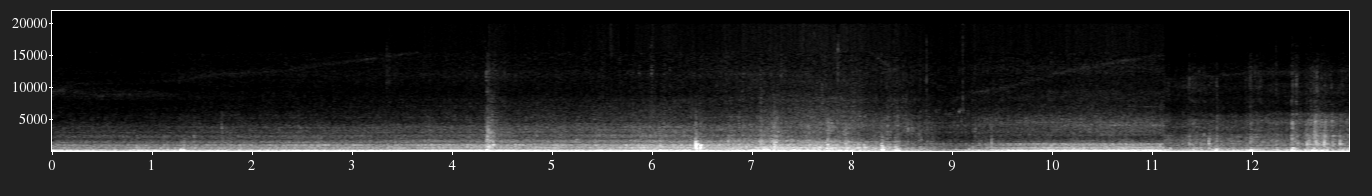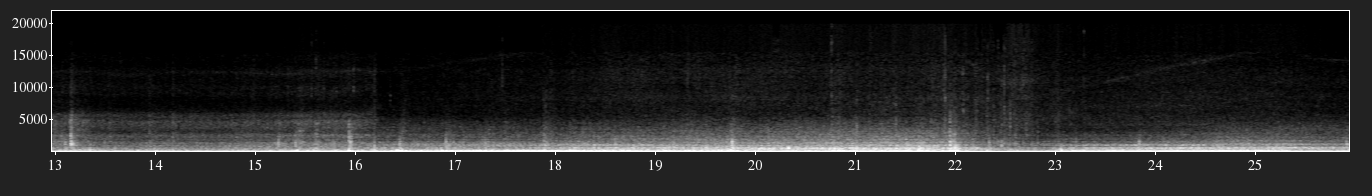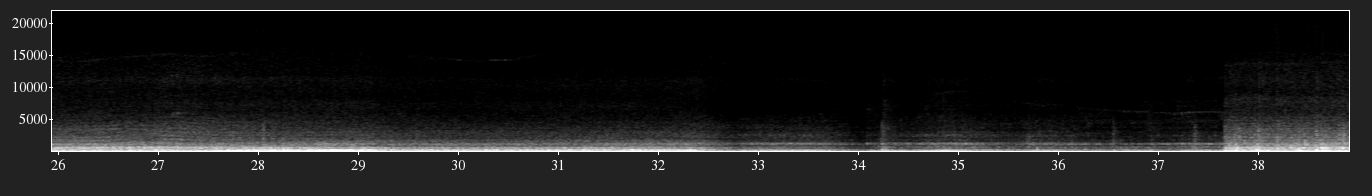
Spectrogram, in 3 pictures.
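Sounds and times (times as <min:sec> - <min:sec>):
backhoe diesel engine revving: 0:00.0 - 0:38.9.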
